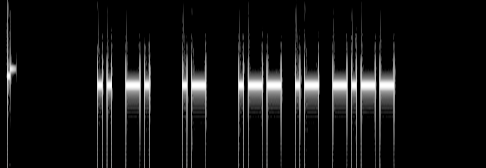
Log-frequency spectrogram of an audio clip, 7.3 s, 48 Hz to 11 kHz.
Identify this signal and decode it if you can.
Morse code, heard as a keyed tone, about 17 wpm, 700 Hz. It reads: IN A WAY
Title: Sets of 3 Words 17wpm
